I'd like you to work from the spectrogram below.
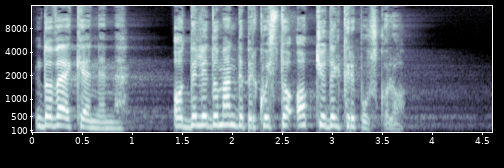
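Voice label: Italian game outro; VO; bloom minigame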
